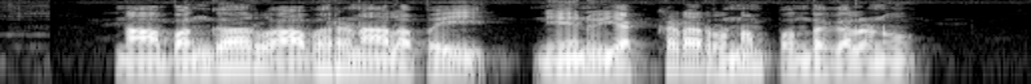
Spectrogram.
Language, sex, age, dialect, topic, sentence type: Telugu, male, 25-30, Central/Coastal, banking, statement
